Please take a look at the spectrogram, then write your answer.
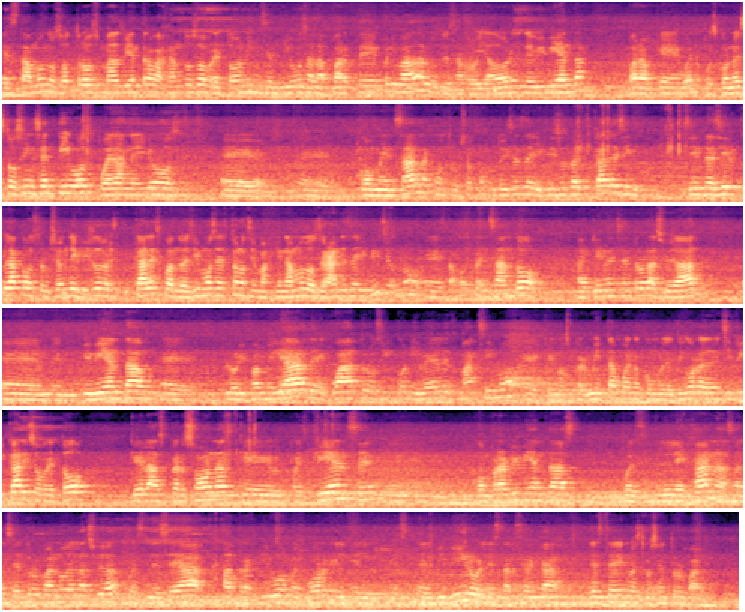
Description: Audio. Marco Bonilla Mendoza, alcalde de Chihuahua.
